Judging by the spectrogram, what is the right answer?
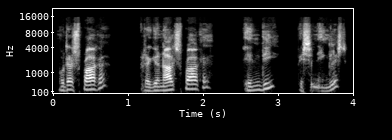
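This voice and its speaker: Speaking unhurriedly at a webinar, this Tamil-speaking professor from South India delivers an academic talk in English and German, with an Indian accent and wry, deadpan remarks. His fairly high, fairly bright voice swings widely in pitch. The recording is dry.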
